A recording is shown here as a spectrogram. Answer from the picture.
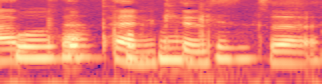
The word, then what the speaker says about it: Augsburger Puppenkiste: Augsburger, Augsburger Puppenkiste.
